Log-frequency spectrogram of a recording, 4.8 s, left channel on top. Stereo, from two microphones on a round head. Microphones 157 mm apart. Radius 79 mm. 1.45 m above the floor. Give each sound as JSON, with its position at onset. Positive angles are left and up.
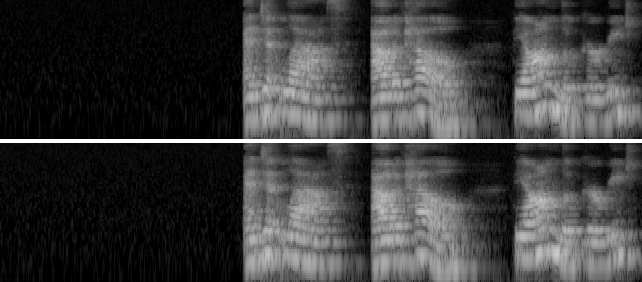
{"t": 1.8, "sound": "a woman speaking", "side_deg": 70, "distance_m": 1.0}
